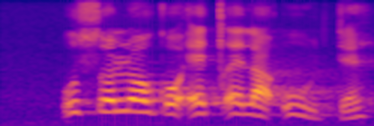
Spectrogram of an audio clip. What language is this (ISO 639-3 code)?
xho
